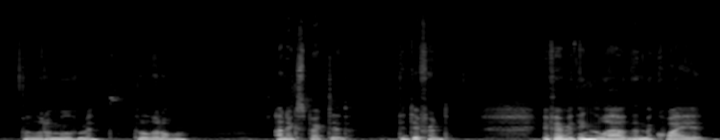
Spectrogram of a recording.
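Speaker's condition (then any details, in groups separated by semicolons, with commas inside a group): No condition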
